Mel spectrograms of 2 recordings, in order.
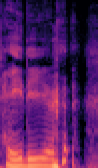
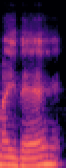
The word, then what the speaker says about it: Haydee: Haydee is how it's pronounced in French, and that was the original spelling of the name. But no, in Spanish, I'm Haydee.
